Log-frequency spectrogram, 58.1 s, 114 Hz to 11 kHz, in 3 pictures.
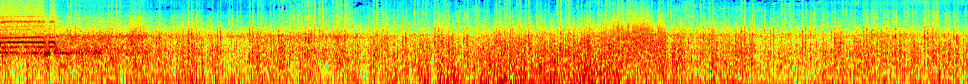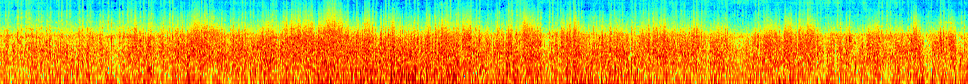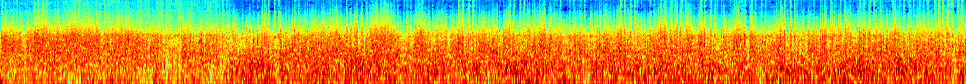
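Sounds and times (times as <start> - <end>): train running noise: 0.0 - 58.0
wind rushing over microphone: 0.0 - 58.0.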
